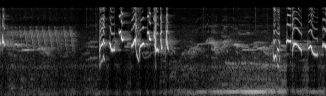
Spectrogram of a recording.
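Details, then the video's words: Oriental magpie-robin singing as a lure to prompt other birds to sing. A buzzy trill, then a rapid burst of sharp whistled notes. A steady low hum runs through the middle before more looping whistles. "PANCINGAN Kacer makin bunyi makin gacor tiap hari"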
